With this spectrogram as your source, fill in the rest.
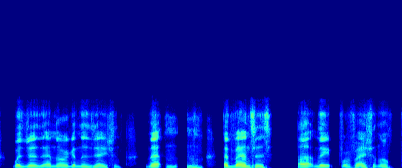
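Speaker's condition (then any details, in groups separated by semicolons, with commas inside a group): ALS; onset left hand weakness, then right hand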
